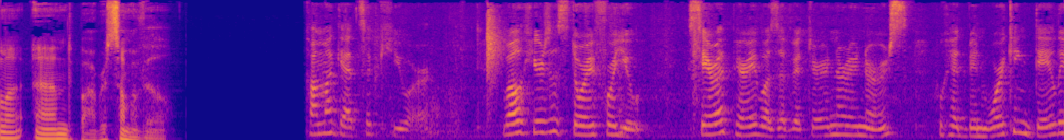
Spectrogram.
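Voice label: serbia, dialects of English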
